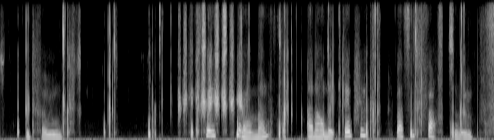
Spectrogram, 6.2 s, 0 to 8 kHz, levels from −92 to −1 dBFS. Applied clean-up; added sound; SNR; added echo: neural diffusion model UNIVERSE++.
